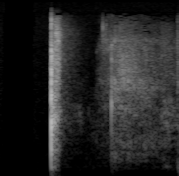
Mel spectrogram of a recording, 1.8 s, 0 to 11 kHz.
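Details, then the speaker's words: Needle-free injector with 0.3 cartridge fired at first pressure on the lips: a single dull, short snap then soft hiss, the dull sound meaning product penetrated (a metallic clink means it did not). "habéis dado cuenta del sonido sordo que tiene el disparo cuando un disparo de ya lo rompen suena muy metálico suena clink el producto no ha entrado"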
